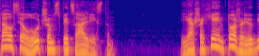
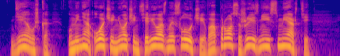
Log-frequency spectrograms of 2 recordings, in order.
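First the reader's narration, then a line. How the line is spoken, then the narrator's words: Frightened rapid chatter. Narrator (Russian): испуганно затараторил Яша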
